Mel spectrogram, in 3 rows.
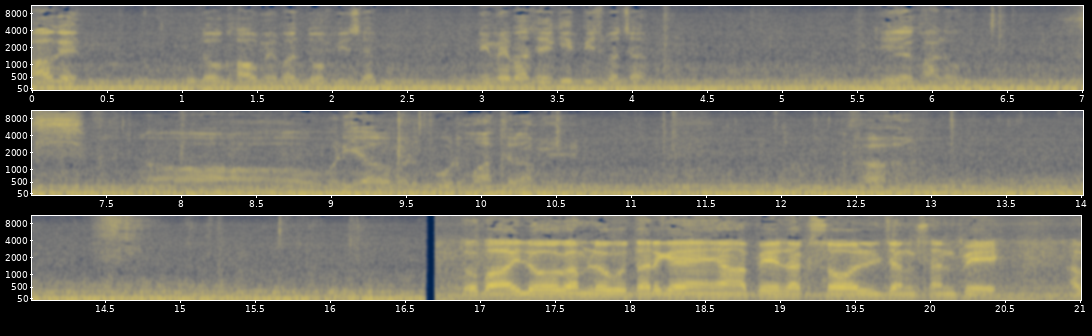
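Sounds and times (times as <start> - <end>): train rumble inside coach: 0.0 - 21.0
voices talking: 1.0 - 11.2.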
